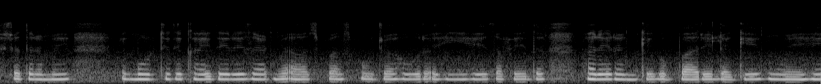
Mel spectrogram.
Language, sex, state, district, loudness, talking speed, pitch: Hindi, female, Goa, North and South Goa, -24 LUFS, 180 wpm, 235 Hz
